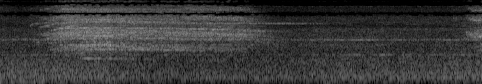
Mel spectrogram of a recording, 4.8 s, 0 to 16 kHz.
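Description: E7 series Shinkansen train rolling slowly into the station platform on arrival: a steady low rumble, with a high squeal that sets in about half a second in, fades out around two and a half seconds, and comes back near the end.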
